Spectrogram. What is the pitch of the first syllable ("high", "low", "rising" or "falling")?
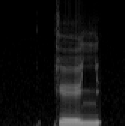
high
